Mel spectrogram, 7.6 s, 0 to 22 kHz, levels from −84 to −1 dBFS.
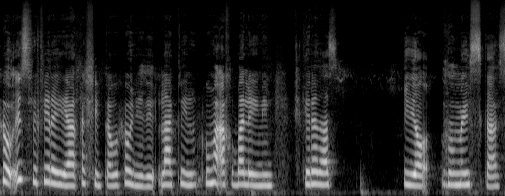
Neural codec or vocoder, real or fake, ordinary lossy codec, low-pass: codec, 44.1 kHz, 3.4 kbps, Pupu-Codec; fake; none; none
